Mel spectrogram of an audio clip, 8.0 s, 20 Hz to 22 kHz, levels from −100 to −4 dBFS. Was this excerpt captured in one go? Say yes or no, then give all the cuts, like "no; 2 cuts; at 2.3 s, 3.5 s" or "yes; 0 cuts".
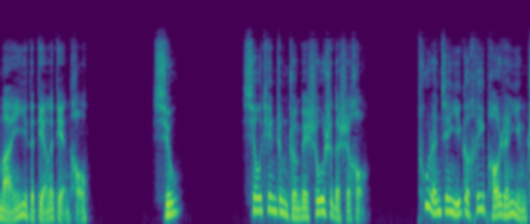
yes; 0 cuts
